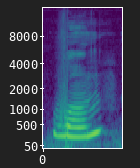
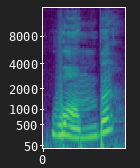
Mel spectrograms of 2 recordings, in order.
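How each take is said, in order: First: No b sound is heard at the end. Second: A b sound is heard at the end. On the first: The speaker calls it right. "The B is a silent letter" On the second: The speaker calls it wrong. "That's not exactly the expected reply from you"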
